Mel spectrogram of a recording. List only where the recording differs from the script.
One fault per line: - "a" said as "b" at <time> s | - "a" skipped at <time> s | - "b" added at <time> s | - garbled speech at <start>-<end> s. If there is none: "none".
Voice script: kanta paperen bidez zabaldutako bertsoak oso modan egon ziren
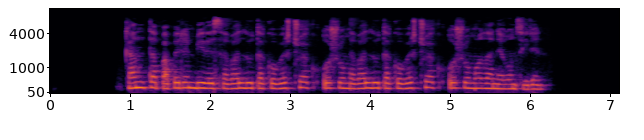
- "zabaldutako bertsoak oso" added at 3.8 s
